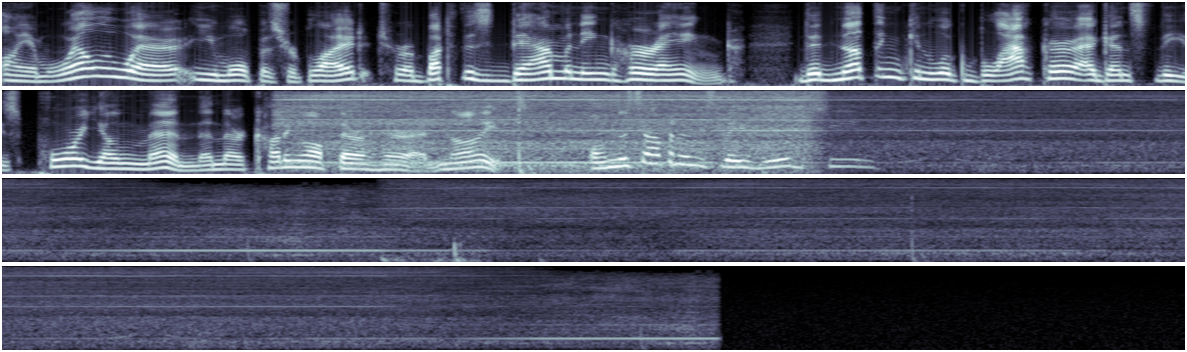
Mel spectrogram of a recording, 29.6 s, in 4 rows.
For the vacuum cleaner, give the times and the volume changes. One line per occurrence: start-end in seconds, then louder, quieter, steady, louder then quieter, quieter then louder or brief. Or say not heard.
9.1-26.7 quieter.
